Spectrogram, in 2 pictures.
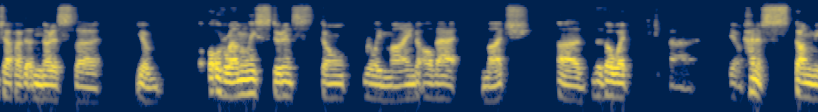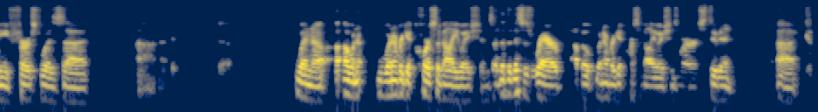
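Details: Stuttering in an adult male retired academic who has stuttered since youth, when he spoke only with great difficulty, and now has reasonably good control most of the time; part-word and word repetitions are present.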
